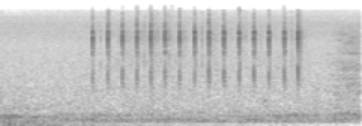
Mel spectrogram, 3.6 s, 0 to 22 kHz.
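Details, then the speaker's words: New PCV valve (OEM 11810AA040) for a 2006 non-turbo Subaru Forester 2.5X, shaken by hand: about fourteen crisp clicks at roughly five per second from a free-moving plunger, unlike the old valve that barely rattled; normal PCV valve rattle. "that's what it's supposed to sound like and I'm glad that this one needed to be replaced"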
